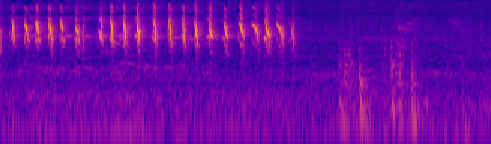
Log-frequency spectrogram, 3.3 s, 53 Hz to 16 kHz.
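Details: Bar-winged prinia (ciblek gunung) singing actively in the rapid machine-gun 'ngebren' style called AK47: about twenty fast, high, sharp chips packed into two seconds, followed by a few low knocks and near silence.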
